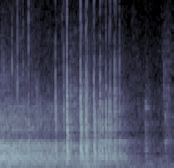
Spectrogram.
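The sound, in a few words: Dungeons and Dragons dice being thrown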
